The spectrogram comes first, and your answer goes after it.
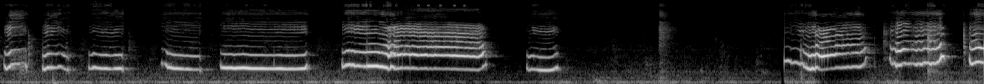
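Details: Young male tiny toy poodle, born March 2021, voicing its wishes to its owner: a run of high, tonal whines and drawn-out howl-like cries, some slurring downward, separated by short pauses, with faint background hum.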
